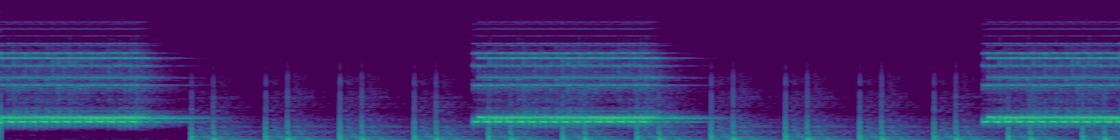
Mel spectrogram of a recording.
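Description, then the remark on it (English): A telephone in an apartment rings in three long, bright bursts about five seconds apart, with a steady, deep heartbeat-like thumping pulsing through the quiet gaps between rings. No one speaks. “I walked in the door, set the paperwork down in preparation for scanning, and the phone rang.”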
